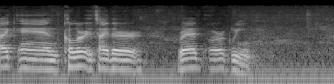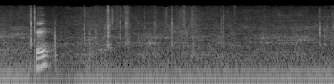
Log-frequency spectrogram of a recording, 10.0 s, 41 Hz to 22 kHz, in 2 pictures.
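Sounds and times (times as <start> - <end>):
camera handling clicks and rubs: 6.3 - 8.4.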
